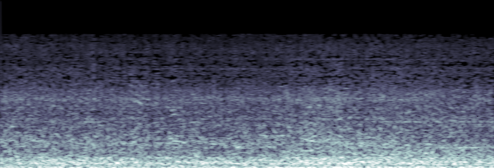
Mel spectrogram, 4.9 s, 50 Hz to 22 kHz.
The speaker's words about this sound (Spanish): Así sonaba el avión C-17 que despegaba por última vez desde el aeropuerto de Kabul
